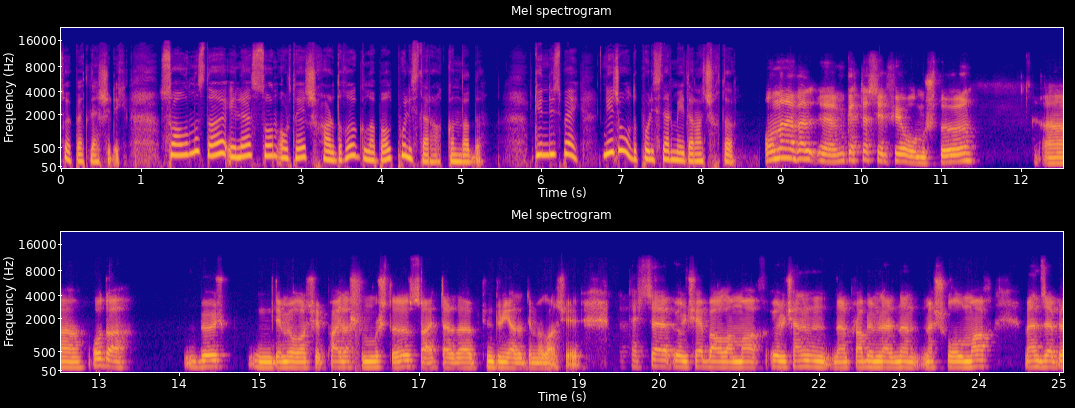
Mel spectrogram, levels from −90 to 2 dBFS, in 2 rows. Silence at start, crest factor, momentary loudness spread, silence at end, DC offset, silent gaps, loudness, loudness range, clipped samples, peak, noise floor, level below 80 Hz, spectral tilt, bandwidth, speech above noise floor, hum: 0 s; 14 dB; 7 LU; 0 s; under 0.1%; none; -19 LUFS; 2 LU; under 0.1%; -4 dBFS; -70 dBFS; -52 dBFS; -5 dB/octave; 15 kHz; 52 dB; none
